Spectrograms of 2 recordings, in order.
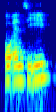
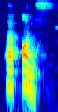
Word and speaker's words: once: I would also just like to remind everyone about the proper pronunciation of this word. ONCE. Once. Once, yeah? Betul lah. Once, yes. Because I hear a lot of students Okay. pronounce it Yeah. wrongly. How? Ons.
